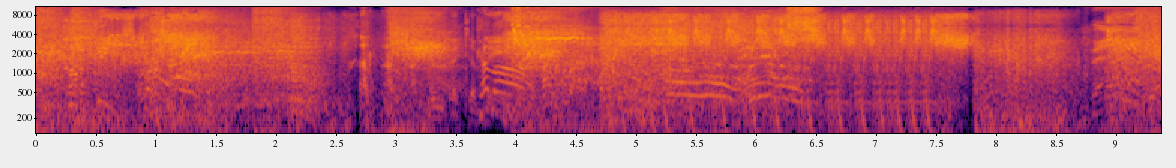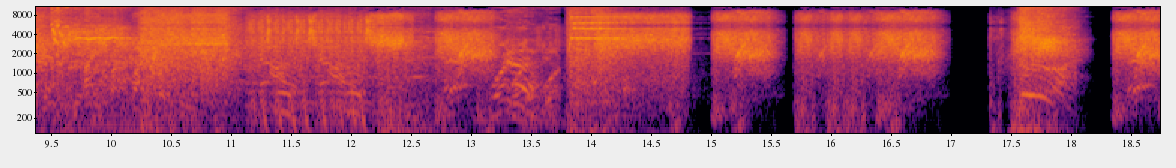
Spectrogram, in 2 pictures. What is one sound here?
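Video game fighting sound effects crash and blast rapidly.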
